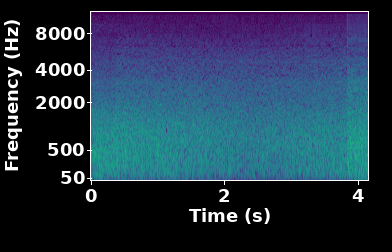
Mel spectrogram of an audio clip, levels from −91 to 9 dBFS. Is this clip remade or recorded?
recorded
